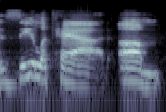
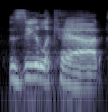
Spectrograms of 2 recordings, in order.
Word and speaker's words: Xelacad: remix of it by Zelacad. It's spelled XELACAD. Zelacad.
